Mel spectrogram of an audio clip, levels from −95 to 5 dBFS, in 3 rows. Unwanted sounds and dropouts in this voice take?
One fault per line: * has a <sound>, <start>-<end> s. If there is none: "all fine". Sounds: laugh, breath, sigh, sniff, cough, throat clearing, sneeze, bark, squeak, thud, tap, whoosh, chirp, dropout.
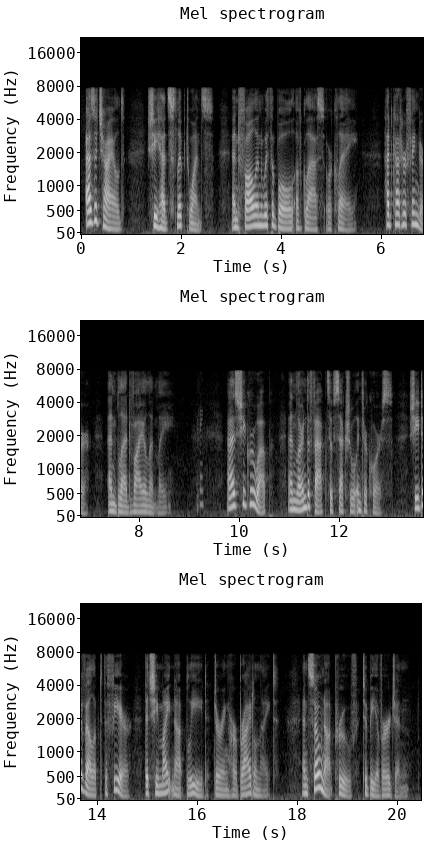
* has a laugh, 9.1-9.3 s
